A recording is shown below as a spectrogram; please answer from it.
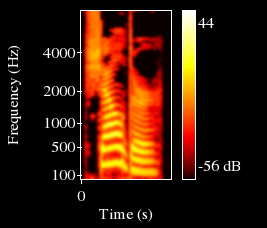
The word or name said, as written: shalder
